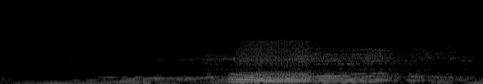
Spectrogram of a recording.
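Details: Domestic cat snoring over steady background music, one gravelly, trembling snore swelling for roughly a second before dropping back under the music.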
